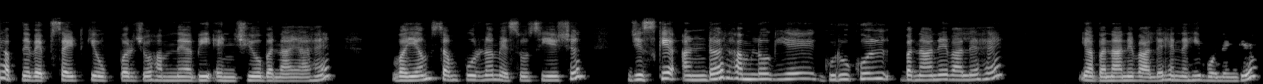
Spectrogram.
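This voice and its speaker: A woman leads a group session, speaking slowly and mixing Hindi with English phrases. The sound is dry and dull, like a lo-fi recording with no room around it. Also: mid-range voice, steady tone, dry recording. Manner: mixes Hindi with English phrases, explains patiently. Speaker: spiritual workshop leader.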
